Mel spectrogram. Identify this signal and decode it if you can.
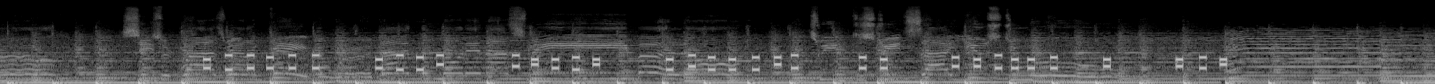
DTMF, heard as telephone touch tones, dialled by hand, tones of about 70 ms. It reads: 436566 432# 9*42* 1921206 54 876445 7 75*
